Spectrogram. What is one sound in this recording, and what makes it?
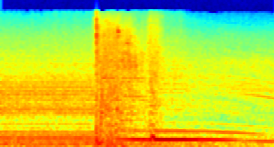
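A car crashes with a loud bang.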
